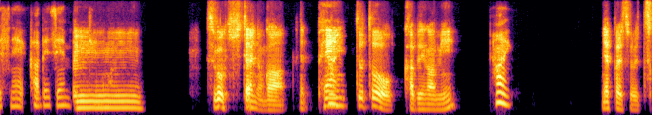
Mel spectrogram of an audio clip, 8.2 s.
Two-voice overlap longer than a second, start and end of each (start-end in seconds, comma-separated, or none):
none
